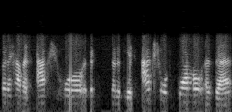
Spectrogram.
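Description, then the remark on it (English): A voice comes back over a tinny, band-limited phone line as an echo, repeating speech in short, choppy bursts with brief gaps between phrases. “An echo? That's like me talking, like it was me, yeah.”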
